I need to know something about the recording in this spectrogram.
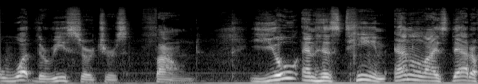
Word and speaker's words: Yu: I believe that's how you pronounce his last name, Yu, Y-O-U, so that's how I'm going to pronounce it from here on.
